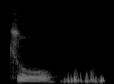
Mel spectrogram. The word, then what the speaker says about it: 主: is led by the Title Character which is pronounced Jew and today means main Master host Lord landlord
